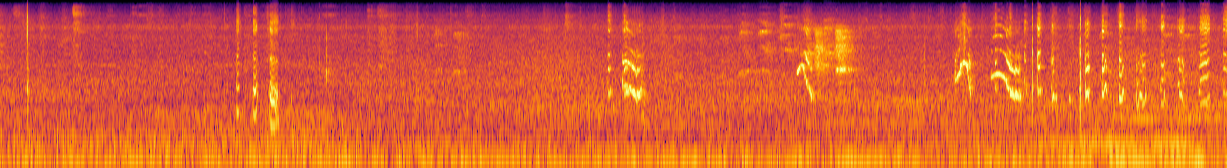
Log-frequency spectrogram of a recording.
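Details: Dachshund whimpering: a few thin, high, curving whines scattered through the second half, some rising then falling, over a steady low hum and faint clicks.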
